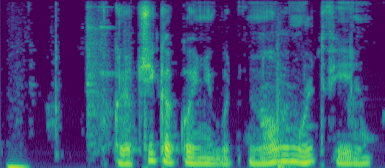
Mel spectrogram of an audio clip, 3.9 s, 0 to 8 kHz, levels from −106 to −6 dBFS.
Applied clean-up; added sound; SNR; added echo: classical method spectral subtraction.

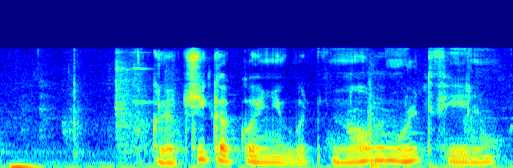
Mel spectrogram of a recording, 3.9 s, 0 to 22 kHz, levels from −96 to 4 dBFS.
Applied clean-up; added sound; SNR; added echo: none; Engine starting; 19 dB; none.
